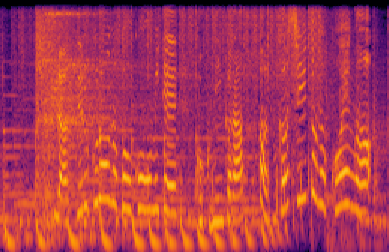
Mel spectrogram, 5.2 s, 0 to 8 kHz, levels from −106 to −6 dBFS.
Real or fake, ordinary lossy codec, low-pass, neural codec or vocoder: real; none; 7.2 kHz; none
